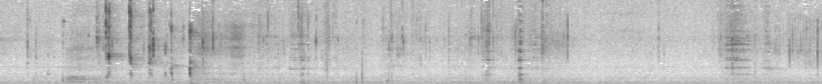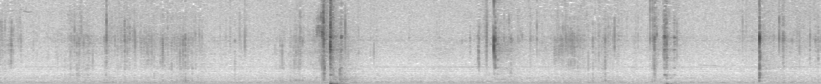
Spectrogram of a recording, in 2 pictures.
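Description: Small hands knock and tap on a plate.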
